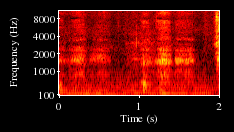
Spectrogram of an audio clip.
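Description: Low, sustained film-score drone with a few short, breathy gasps over it.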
